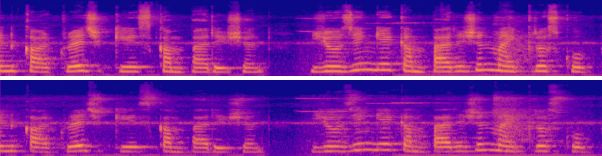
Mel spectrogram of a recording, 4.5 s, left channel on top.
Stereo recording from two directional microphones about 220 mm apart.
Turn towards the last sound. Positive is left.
turn(degrees=50)  # may be behind; listen again after turning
